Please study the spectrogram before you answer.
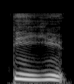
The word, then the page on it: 地域: dì yù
